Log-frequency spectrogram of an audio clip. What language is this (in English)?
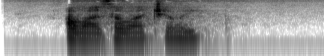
Pashto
